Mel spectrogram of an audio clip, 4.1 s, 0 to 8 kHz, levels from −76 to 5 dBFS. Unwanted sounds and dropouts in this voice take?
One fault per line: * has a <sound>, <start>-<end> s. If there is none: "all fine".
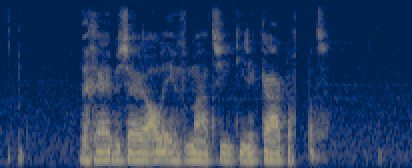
* has a dropout, 3.0-3.1 s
